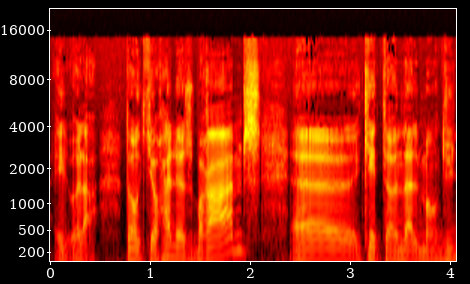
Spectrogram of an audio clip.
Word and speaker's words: Brahms: Nous on dit Brahms, et les Allemands le prononcent Brahms, ils accentuent le A, parce que c'est une voyelle D'accord. – qui est suivie d'un H.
